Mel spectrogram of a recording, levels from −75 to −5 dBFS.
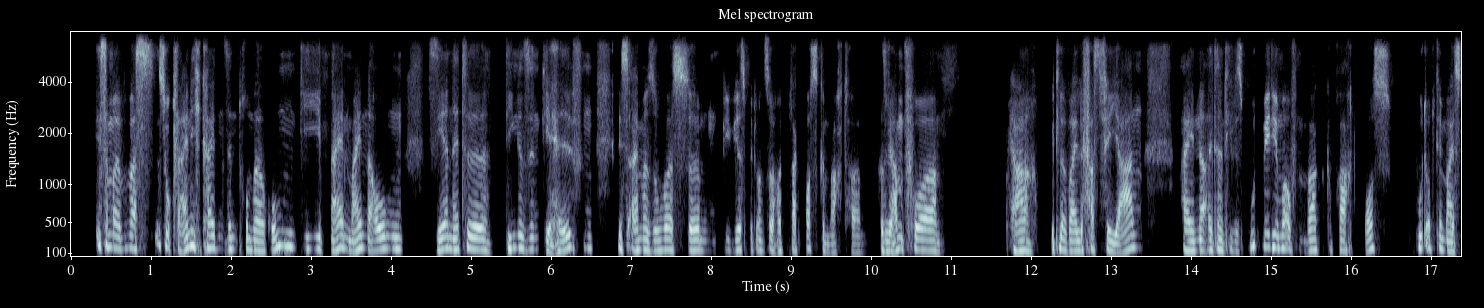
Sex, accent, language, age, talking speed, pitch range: male, German, German, 30-49, 160 wpm, 130-155 Hz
